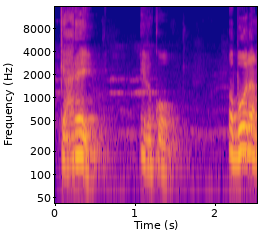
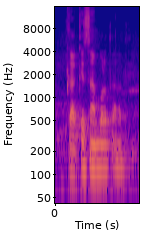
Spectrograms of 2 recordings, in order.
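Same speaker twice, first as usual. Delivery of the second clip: usual speaking voice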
